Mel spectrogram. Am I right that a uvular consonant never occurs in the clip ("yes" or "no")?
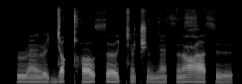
no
